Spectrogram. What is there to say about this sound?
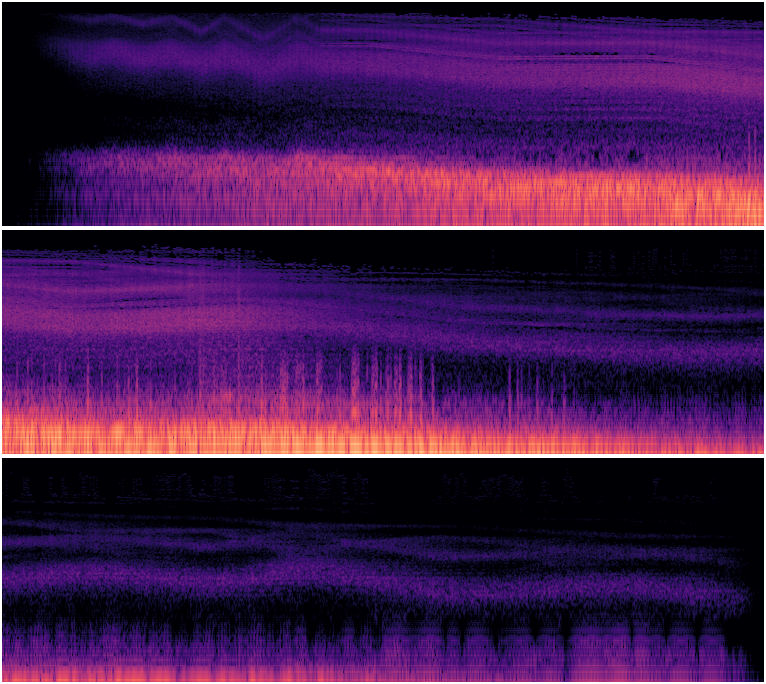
A good bottom / underlay for a starting / landing UFO
Sci-Fi, Space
